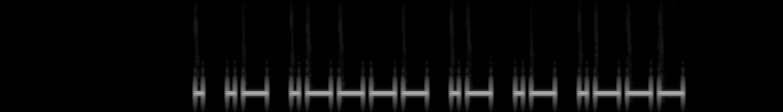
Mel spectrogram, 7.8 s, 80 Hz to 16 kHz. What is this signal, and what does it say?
Morse code, heard as a keyed tone, about 15 wpm, 700 Hz. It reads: EA1AAJ
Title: DXCC-100 Call Signs - 6 Characters - Repeated 2x - 15wpm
